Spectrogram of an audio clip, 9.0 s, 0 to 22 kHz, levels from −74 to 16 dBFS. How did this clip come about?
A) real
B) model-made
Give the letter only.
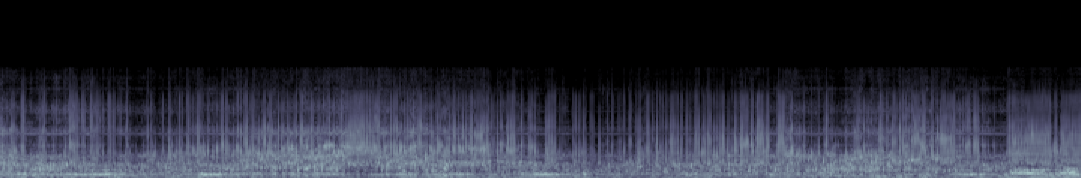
B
